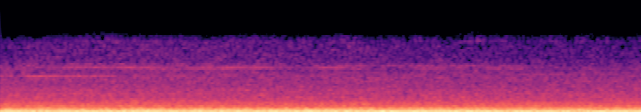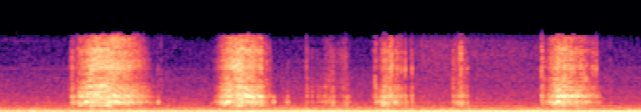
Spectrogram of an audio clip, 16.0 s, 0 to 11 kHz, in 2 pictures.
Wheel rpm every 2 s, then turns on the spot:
0, 0, 0, 0, 30, 20, 10, 10.
10-12 14-16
